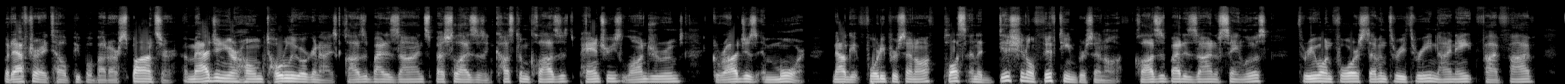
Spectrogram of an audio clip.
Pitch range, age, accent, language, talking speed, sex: 110-135 Hz, 30-49, American, English, 160 wpm, male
